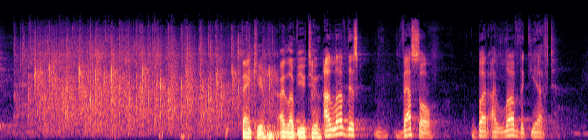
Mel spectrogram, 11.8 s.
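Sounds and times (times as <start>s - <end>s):
crowd applauding: 0.0s - 5.7s
speech: 4.8s - 7.3s, 8.0s - 8.8s, 9.4s - 11.1s.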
